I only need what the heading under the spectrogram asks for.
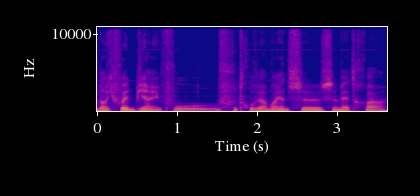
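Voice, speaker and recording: On a very clean recording with a silent background, a man with a dark, mellow, somewhat breathy tone talks at a medium pitch, a fairly slow pace, and with fairly even intonation. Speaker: content creator, solo vlogger. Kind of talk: casual solo vlog talk to camera. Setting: home bedroom, recording with camera and mic. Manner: halting, with many fillers and repeats.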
